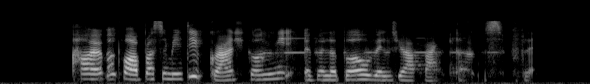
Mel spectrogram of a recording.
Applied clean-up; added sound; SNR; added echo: neural diffusion model UNIVERSE++.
